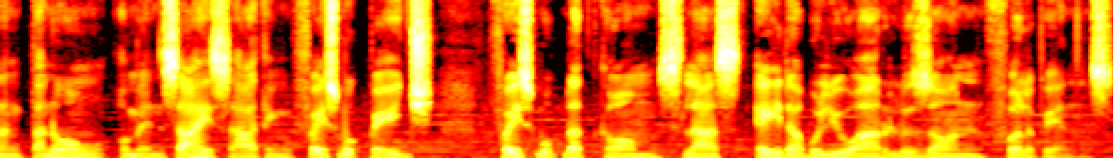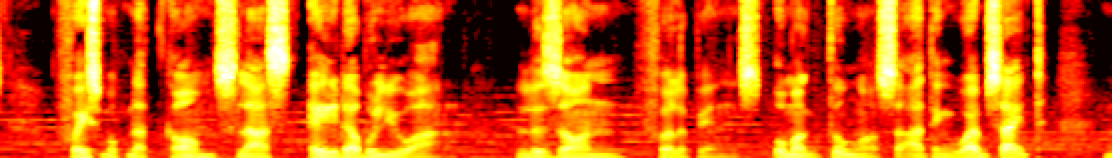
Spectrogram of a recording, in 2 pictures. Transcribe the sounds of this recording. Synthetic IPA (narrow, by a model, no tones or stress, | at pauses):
nɐŋt̪ɐnoŋomɛnsahɛsɐʔaːt̪ɪŋfejsbuk̚pejd͡ʒ | fejsbuk̚d̪ot̪̚komslasejd̪abuljuʔaɾluzonfilɪpḭns | fejsbuk̚d̪ot̪̚kʰomslasʔejd̪abuljuʔa̰ɾ | luzonfilɪpḭnsʔomɐɡ̚t̪uŋosɐʔaːt̪ɪŋwɛbsajt̪ | d̪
